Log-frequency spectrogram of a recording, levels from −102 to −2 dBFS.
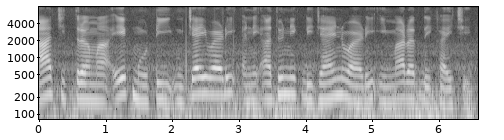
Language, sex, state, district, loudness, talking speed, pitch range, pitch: Gujarati, female, Gujarat, Valsad, -21 LUFS, 110 wpm, 165-215 Hz, 180 Hz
